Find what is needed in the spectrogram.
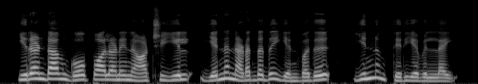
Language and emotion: Tamil, neutral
